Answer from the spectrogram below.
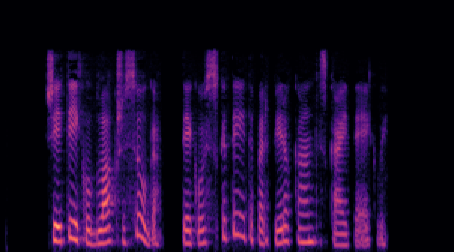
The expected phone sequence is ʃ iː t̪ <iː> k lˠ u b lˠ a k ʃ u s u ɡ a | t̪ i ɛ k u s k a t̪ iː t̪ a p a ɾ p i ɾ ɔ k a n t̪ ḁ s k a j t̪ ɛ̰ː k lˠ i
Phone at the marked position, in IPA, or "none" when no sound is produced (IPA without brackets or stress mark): iː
